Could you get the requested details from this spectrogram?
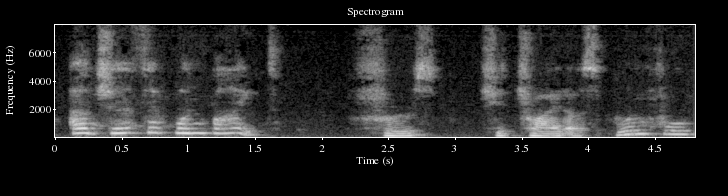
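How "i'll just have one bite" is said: put-on high, eager girl's voice; a hungry little girl; Goldilocks, little girl voice. Girl at the bears' table, high hungry voice. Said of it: "Goldilocks said".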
